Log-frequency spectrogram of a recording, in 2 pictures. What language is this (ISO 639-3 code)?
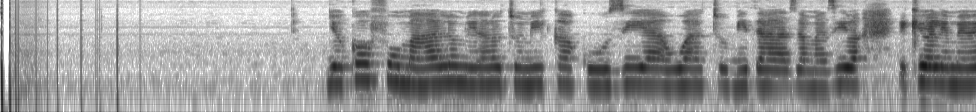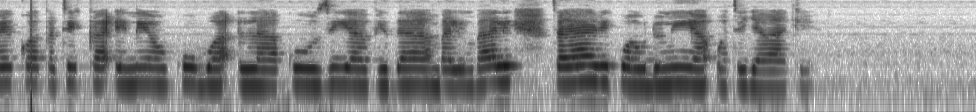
swa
